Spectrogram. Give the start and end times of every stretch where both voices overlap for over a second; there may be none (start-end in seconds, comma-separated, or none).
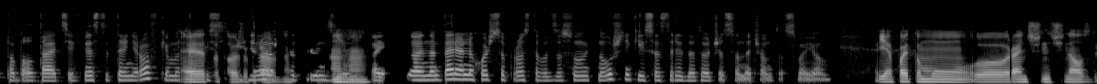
1.8-3.7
